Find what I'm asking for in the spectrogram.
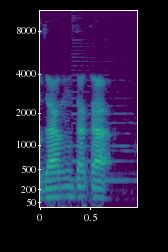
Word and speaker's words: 残高: チャージの残高が足りなくて支払えないといったことがなくなります。这边解释一下，那个連携汉字写作联系，读作連携，那就是合作。那接下来 type type 就是 type 形式啊，接下来一个汉字写作残和高，念作残高，残高就是余额。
